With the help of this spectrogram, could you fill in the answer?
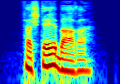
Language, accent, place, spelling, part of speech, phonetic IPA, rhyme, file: German, Germany, Berlin, verstellbarer, adjective, [fɛɐ̯ˈʃtɛlbaːʁɐ], -ɛlbaːʁɐ, De-verstellbarer.ogg
- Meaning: 1. comparative degree of verstellbar 2. inflection of verstellbar: strong/mixed nominative masculine singular 3. inflection of verstellbar: strong genitive/dative feminine singular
